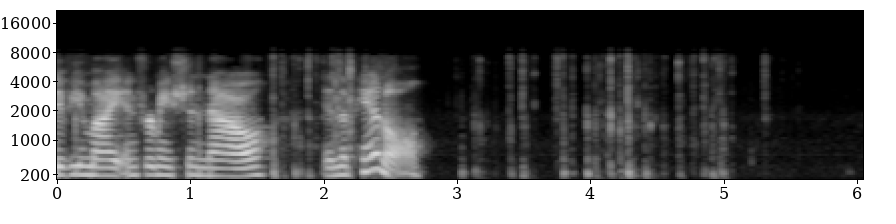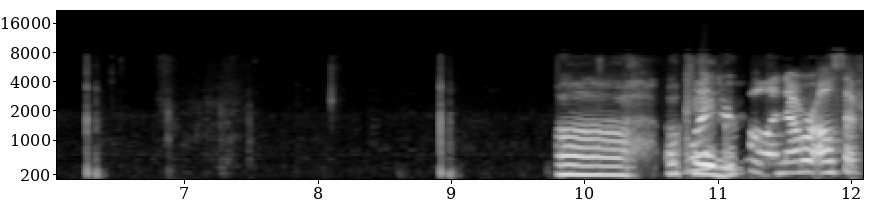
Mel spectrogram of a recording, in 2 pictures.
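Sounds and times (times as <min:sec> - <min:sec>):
typing on computer keyboard: 0:01.1 - 0:05.6, 0:06.2 - 0:06.6.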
